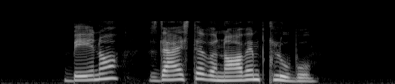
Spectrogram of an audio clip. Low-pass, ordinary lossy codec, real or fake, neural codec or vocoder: none; none; real; none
